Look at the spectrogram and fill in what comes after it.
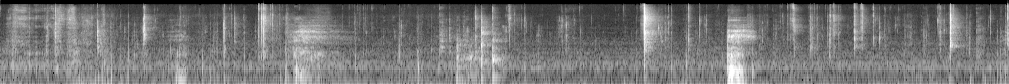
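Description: Close-up chewing and wet mouth sounds of a person eating king crab meat, with many small clicks as the crab leg is picked apart by hand. A single heavy thump comes about eleven seconds in.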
